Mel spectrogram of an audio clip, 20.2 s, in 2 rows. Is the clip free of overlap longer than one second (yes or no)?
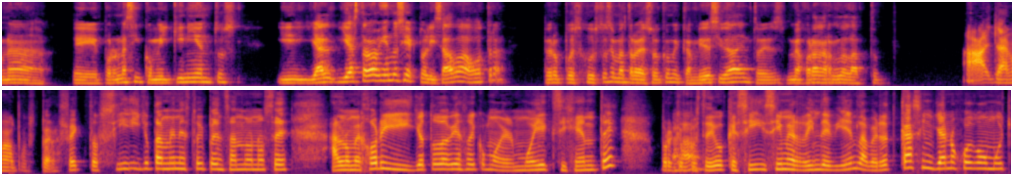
yes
